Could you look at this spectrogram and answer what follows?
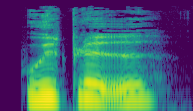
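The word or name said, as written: UDBLØDEDE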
